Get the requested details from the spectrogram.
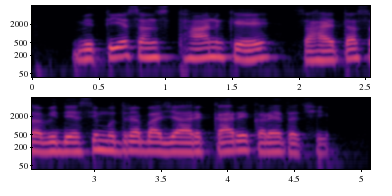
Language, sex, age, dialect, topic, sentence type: Maithili, male, 18-24, Southern/Standard, banking, statement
